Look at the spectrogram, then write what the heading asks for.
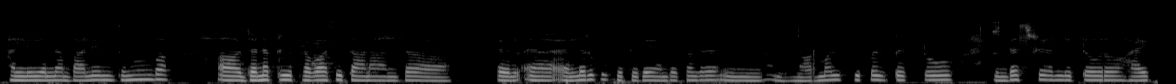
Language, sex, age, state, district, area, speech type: Kannada, female, 30-45, Karnataka, Udupi, rural, spontaneous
